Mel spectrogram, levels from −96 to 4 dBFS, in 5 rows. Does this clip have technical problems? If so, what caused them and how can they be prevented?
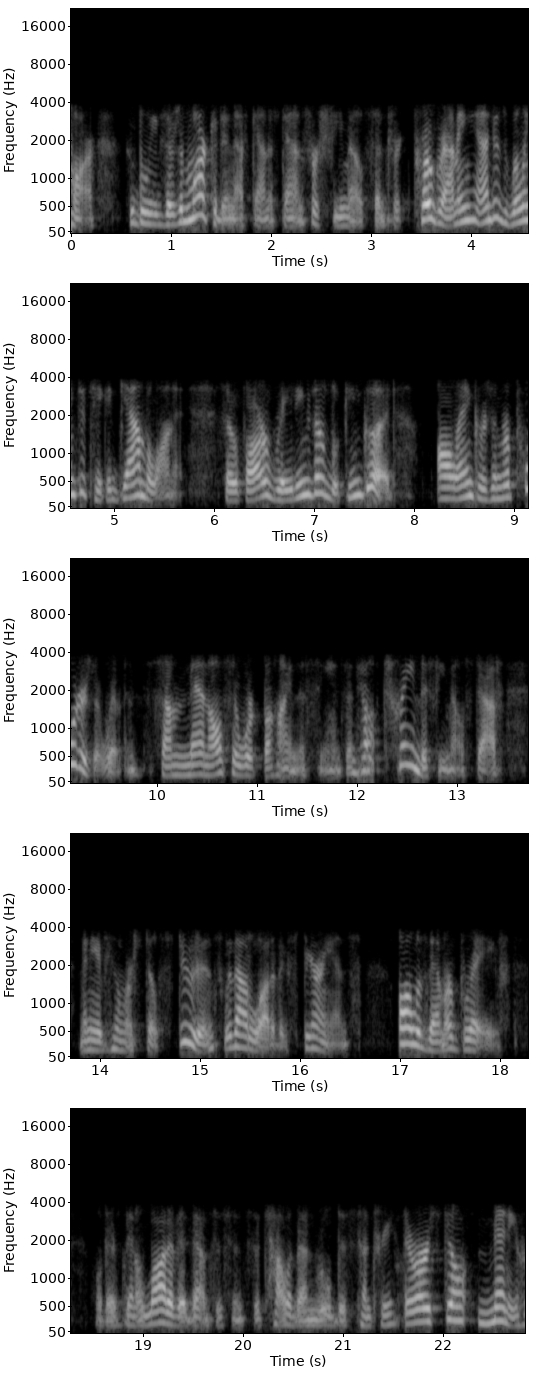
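Yes. Throughout, the speech carries the sound of the G.729 codec. The band runs only from 200 Hz to 3.5 kHz. The speech is clear but rough and slightly synthetic. This points to an 8 kbit/s G.729A link. The codec rebuilds each short frame from a vocal tract filter, a pitch estimate and a few pulses, so fine detail is lost. A wideband codec such as G.722 or Opus, given enough bitrate, would prevent this.

There is also VoIP packet loss concealed by the speech codec. It occurs at 12.01 to 12.20 s, 18.30 to 18.34 s and 21.08 to 21.17 s. The first event loses about 80 ms of audio in gaps of up to 40 ms spread over 160 ms. The second loses 40 ms and the third 60 ms. In each gap, the decoder repeats its last pitch and filter with falling gain. This gives a brief buzzy or noisy, fading smear, and the speech stays weak just after. 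A wired connection, QoS priority for voice traffic and a suitably sized jitter buffer would prevent this.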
